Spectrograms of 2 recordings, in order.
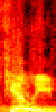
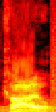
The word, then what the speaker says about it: Kille: is Kyle yes I thought it was Killy for a decade but apparently it is pronounced Kyle I'm on that note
